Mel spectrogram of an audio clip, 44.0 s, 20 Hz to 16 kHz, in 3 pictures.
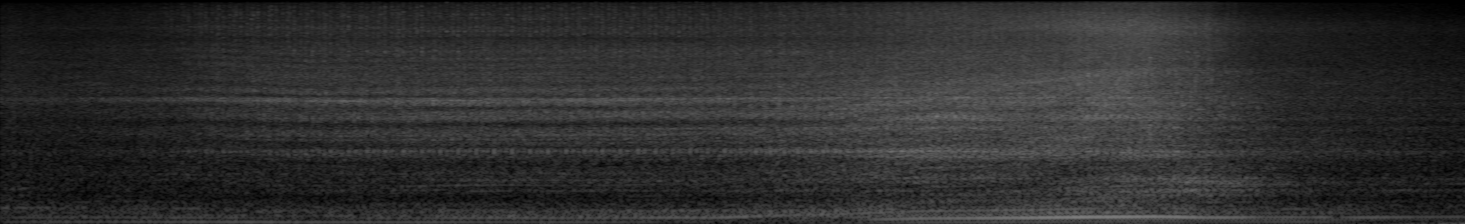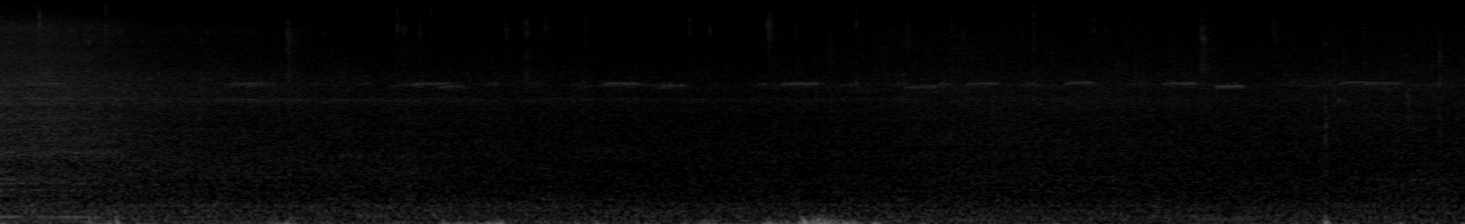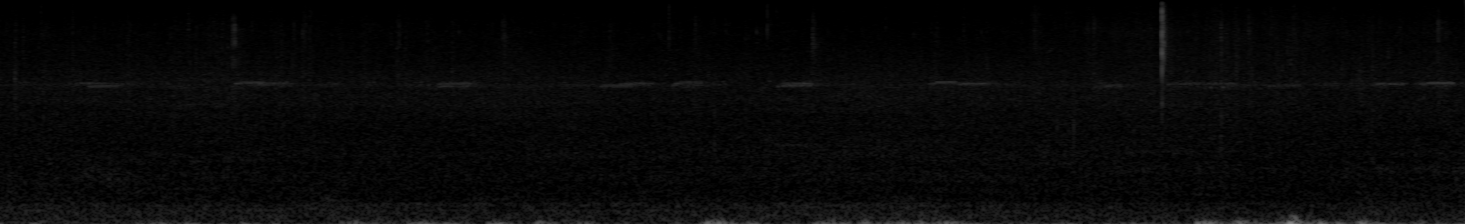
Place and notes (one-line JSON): {"title": "Chambersburg, Trenton, NJ, USA - Night in Trenton", "date": "2013-10-08 19:30:00", "description": "Rainy evening in Trenton, cars driving by", "latitude": "40.21", "longitude": "-74.74", "altitude": "16", "timezone": "America/New_York"}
